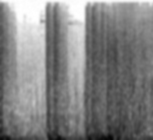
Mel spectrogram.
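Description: Weapons firing in The Last Caretaker game: loud, rapid bursts of gunfire in close succession, with a brief lull between volleys.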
